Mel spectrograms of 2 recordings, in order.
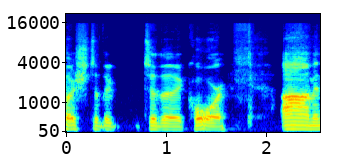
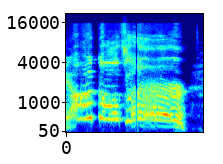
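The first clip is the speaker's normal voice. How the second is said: acted-out very high, creaky, rough excited kid yell. Retelling his five-year-old nephew running down the hallway, imitating a child screaming. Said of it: "came screaming down the hallway".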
